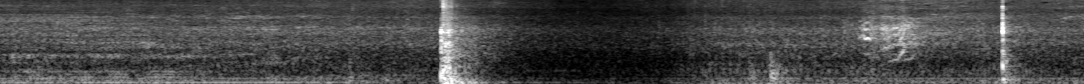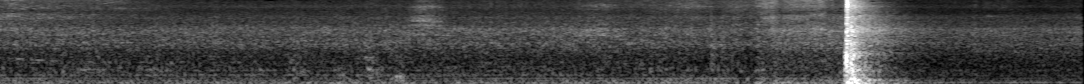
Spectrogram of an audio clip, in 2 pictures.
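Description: Two heavy thuds of a car's doors being shut: a side door about two seconds in and the rear hatch near the end, with a small click in between and a steady low hum underneath.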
